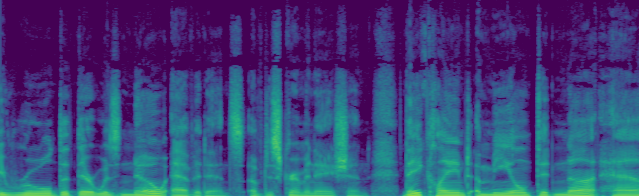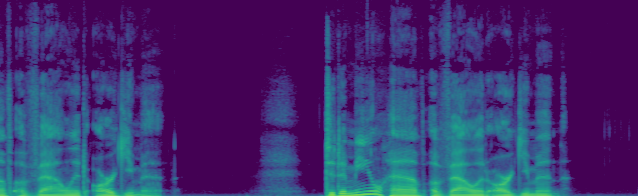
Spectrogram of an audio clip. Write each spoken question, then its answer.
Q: Did Emile have a valid argument?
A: No, Emile didn't have a valid argument.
